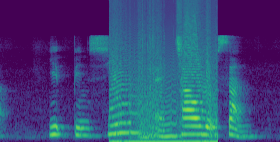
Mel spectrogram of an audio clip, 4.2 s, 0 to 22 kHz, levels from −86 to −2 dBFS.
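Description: From 1.64 to 3.26 s the speech turns harsh and buzzy and pauses fill with hiss. The likely cause is a stuck bit, shifting many samples by a step of about -20 dBFS. The waveform looks jagged, and the spectrogram shows broadband smear.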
